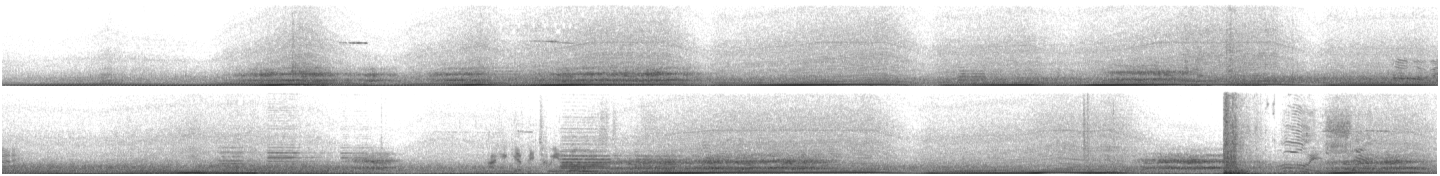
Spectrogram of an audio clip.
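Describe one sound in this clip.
A car engine revs up and down, rising and falling again and again.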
